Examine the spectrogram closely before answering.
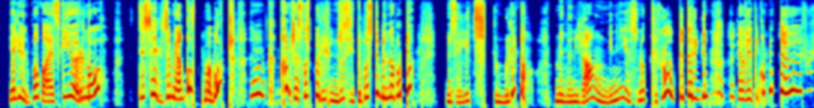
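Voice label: Norwegian dub character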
